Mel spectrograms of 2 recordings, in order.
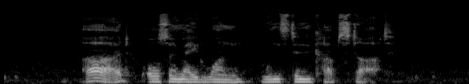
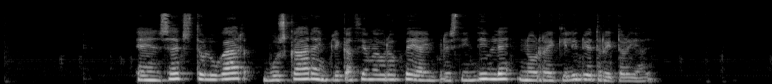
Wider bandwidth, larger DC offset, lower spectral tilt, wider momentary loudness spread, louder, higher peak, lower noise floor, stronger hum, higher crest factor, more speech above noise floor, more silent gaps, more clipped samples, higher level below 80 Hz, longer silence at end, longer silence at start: about the same, 11.5 kHz vs 11.5 kHz; neither; about the same, -6 dB/octave vs -5.5 dB/octave; first, 12 LU vs 9 LU; second, -28 LUFS vs -21 LUFS; second, -14 dBFS vs -6 dBFS; about the same, -64 dBFS vs -67 dBFS; neither; about the same, 16 dB vs 16 dB; second, 36 dB vs 46 dB; neither; neither; first, -58 dBFS vs -66 dBFS; second, 0.8 s vs 1.2 s; second, 0.8 s vs 1.35 s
